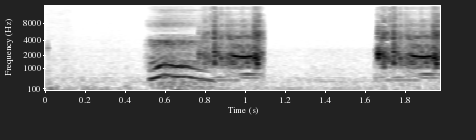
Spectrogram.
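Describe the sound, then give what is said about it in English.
Two camera shutter clicks taking a selfie, each a short, bright burst about half a second long, separated by a brief pause. “Oh my god, a selfie would be amazing.”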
